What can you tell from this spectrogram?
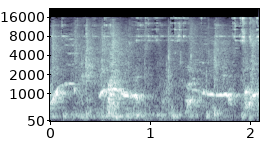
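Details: Excited terriers whimpering in a run of high, whining cries that bend up and down, several overlapping whines in about two seconds, with faint human voices around them.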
